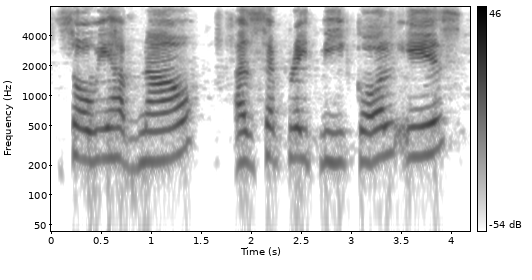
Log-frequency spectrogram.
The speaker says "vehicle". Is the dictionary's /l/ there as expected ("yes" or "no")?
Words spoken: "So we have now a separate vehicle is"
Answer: yes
